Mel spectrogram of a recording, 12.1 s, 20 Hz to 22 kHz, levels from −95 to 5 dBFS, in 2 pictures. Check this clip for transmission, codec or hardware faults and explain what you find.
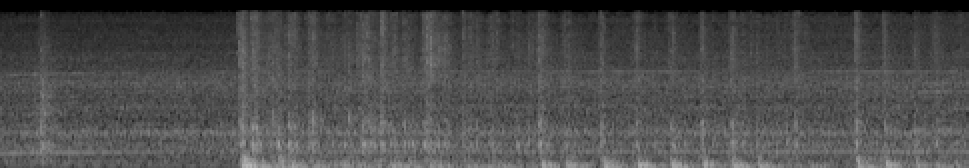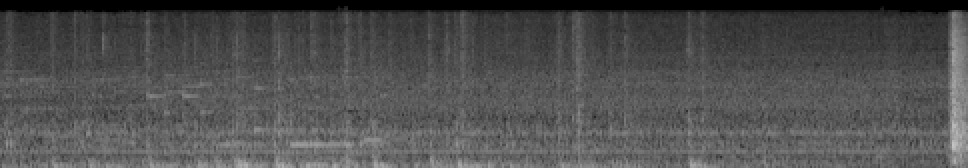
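One fault is present: mains buzz from 6.98 s to 11.67 s. Sharp switching spikes from the power supply couple into the signal twice per 60 Hz cycle, spreading harmonics well up into the kilohertz range. The result is a steady, raspy buzz sitting about 15 dB below the wanted audio.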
